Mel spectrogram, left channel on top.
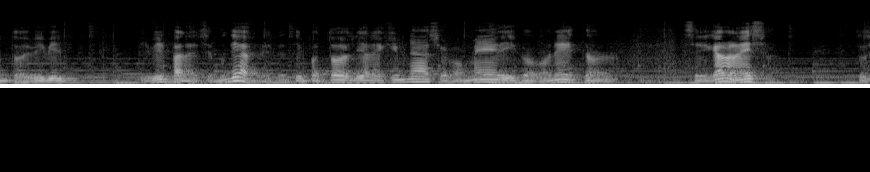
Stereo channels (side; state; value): right; silent; 58 dB below the other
